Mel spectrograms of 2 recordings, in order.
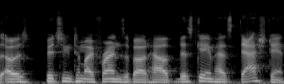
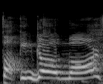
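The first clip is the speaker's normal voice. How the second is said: put-on shrill, very high, full-throated screaming cheer; 4 dB louder than usual. Recounting cheering from the crowd for someone they knew on stage, retelling screaming. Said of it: "we just started like screaming like".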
